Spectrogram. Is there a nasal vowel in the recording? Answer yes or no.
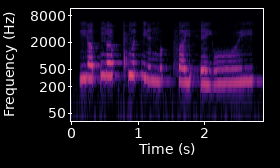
no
